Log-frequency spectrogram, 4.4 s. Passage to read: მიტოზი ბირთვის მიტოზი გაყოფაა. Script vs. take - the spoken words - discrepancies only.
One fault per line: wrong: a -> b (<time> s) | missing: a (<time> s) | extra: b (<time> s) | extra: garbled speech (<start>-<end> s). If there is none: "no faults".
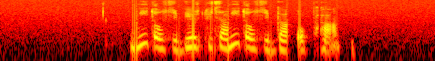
no faults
